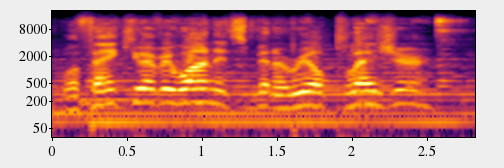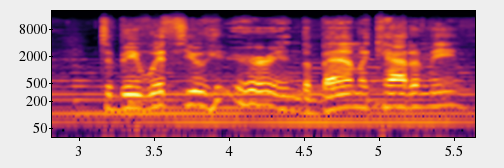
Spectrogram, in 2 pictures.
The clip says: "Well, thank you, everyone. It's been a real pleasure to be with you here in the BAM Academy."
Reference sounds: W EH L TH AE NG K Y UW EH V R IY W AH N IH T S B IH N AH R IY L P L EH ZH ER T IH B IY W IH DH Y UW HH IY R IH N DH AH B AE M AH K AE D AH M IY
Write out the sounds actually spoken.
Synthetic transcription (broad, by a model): W EH L TH AE NG K Y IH EH V R IY W AH N IH T S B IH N AH R IY L P L EH ZH ER T IH B IY W IH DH Y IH HH IY R IH N DH AH B AE M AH K AE D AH M IY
